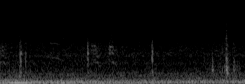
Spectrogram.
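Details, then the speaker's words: 2016 Toyota Tacoma on a test drive, braking to a stop after the rear air-bag lift kit was worked on as the source of the rear clunk: only soft road rumble and no knock from the rear; the clunk is gone, though the lift kit now holds no air. "nothing. Try it again. Okay, the clunk is definitely gone, but I also have no air in my lift kit."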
